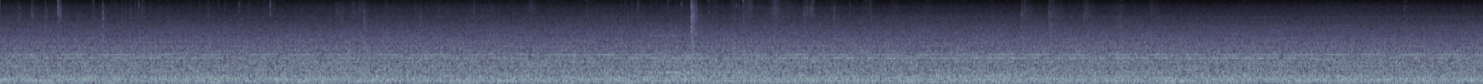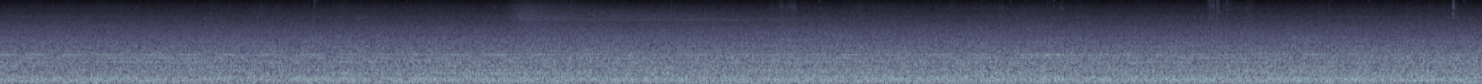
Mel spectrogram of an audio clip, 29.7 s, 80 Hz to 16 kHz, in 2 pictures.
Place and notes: While during the lockdown no trains left for Amsterdam Centraal without any anouncement, on this day a train is leaving. A man is asking for a Euro, he has as he says only 72 Euro but needs 73, he then asks other people.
